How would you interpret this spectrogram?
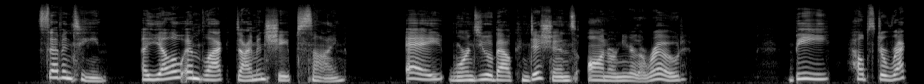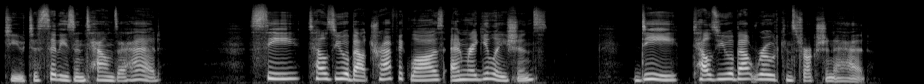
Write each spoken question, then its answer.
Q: A yellow and black diamond-shaped sign.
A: The answer is letter A.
